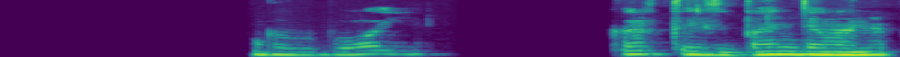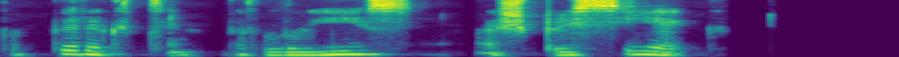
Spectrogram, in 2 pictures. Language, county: Lithuanian, Vilnius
